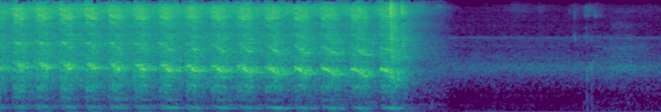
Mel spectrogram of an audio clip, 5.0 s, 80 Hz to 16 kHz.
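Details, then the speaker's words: 2000 Honda Civic Si (Canadian EJ8, D-series) with knocking blown motor, battery warm indoors after sitting in -15 °C; laboured cranking with no plugs fitted, no start; engine turns easily by hand, weak battery suspected, swapped. "But like we weren't really seeing it, but with no plugs in the engine, it was still really struggling just to crank."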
